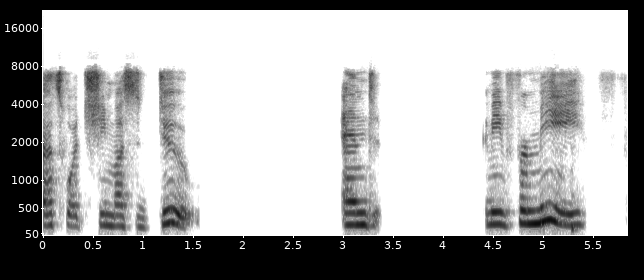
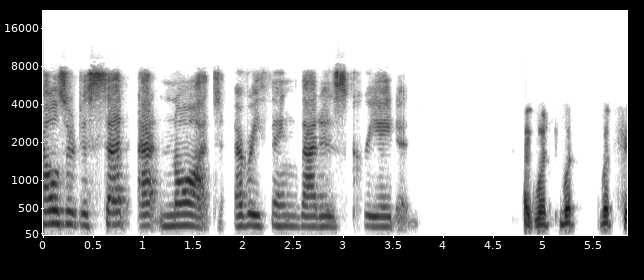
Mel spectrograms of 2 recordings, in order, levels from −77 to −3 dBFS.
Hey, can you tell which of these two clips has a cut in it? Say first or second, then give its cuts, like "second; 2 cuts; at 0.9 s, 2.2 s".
second; 1 cut; at 4.7 s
